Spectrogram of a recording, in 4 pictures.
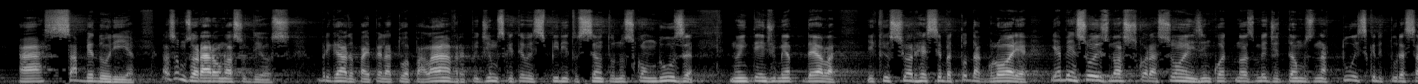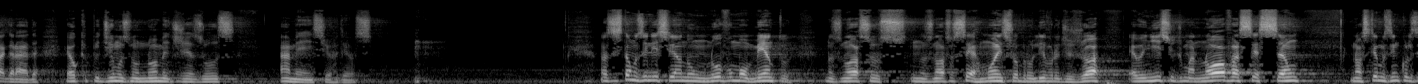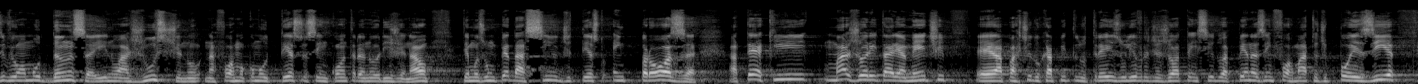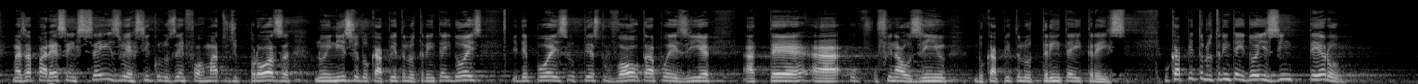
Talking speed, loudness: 160 wpm, -25 LUFS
